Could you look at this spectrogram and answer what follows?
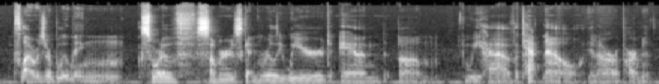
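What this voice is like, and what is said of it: Stuffy, congested voice. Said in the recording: “I'm sure you can hear I sound really stuffy. ... My allergies have been killing me”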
